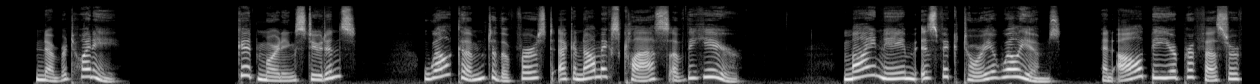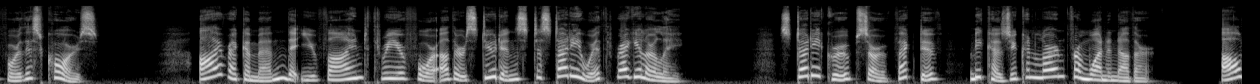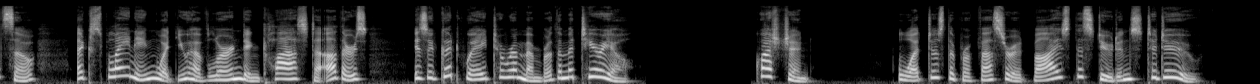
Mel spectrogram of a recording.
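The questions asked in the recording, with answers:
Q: What does the professor advise the students to do?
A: Find 3 or 4 other students to study with regularly (form a study group).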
